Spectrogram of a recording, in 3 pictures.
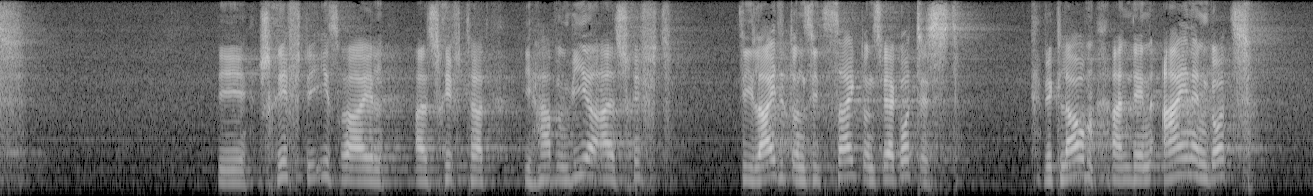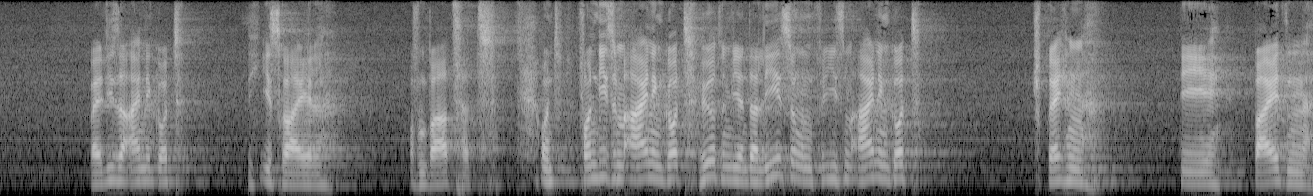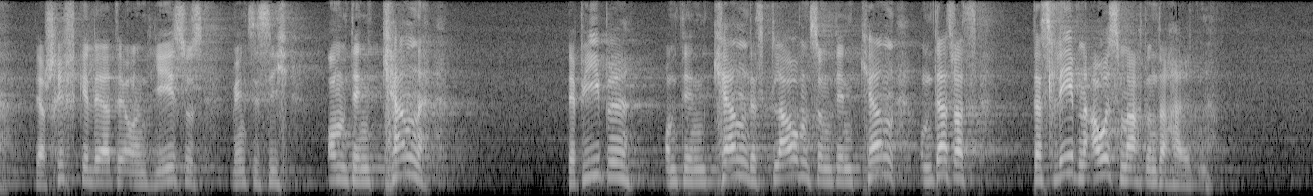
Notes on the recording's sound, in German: aus dem Gottesdienst der Liebenzeller Mission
